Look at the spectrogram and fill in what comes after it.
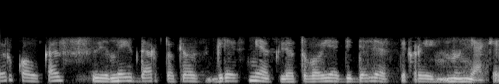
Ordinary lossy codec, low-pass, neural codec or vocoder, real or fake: AAC, 16 kbps; 3.6 kHz; none; real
